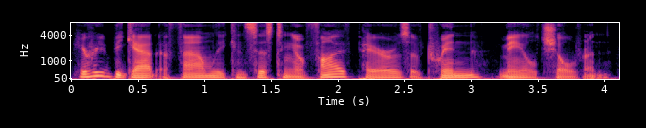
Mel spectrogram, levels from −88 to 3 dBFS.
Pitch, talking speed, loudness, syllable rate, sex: 95 Hz, 190 wpm, -19 LUFS, 5.0 syllables/s, male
